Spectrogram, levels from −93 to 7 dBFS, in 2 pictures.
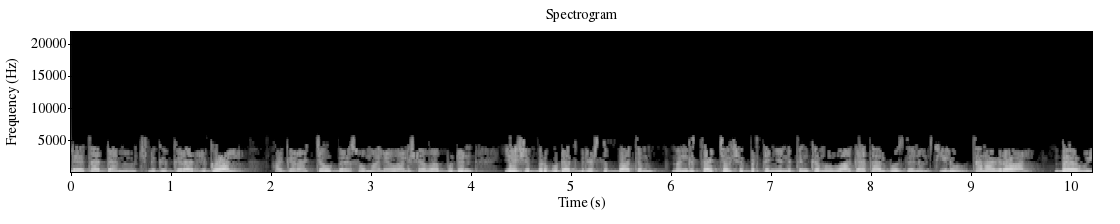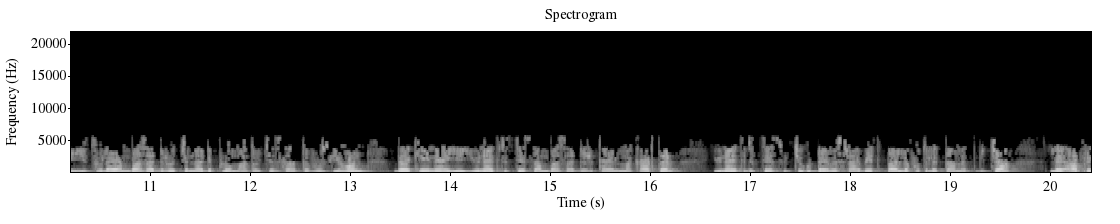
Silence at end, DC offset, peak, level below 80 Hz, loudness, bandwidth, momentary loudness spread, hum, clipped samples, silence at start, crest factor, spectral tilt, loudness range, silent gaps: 0 s; under 0.1%; -6 dBFS; -50 dBFS; -20 LUFS; 5.8 kHz; 8 LU; none; under 0.1%; 0 s; 14 dB; -6 dB/octave; 3 LU; none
